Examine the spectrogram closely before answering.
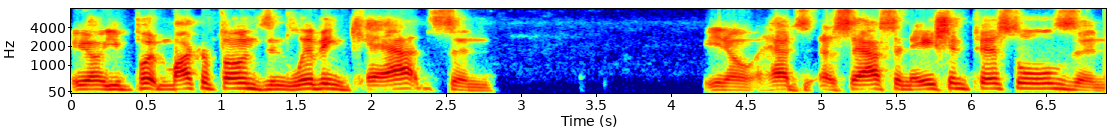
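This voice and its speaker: Here a man uses an ordinary speaking voice at a fairly high pitch with ordinary pitch variation. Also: fairly slow pace. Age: 40s. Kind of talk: casual chat. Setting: live stream.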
